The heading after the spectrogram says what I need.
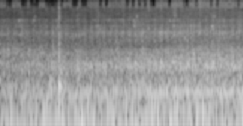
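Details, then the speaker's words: Used Isuzu common-rail diesel SUV, started with one key turn; low steady diesel chatter at idle, quiet, no misses or knocks, no warning lights, slight normal crankcase vapor at dipstick, smooth normal idle. "บิดสตาร์ททีเดียวบึ้มเลยเห็นป่ะเนี่ยติดเครื่องนิ่งไฟชงไฟโชว์ต่างๆไม่มีเครื่องเงียบนี่ครับผม"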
